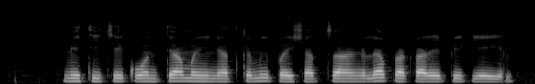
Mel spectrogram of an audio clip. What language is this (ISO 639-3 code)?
mar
